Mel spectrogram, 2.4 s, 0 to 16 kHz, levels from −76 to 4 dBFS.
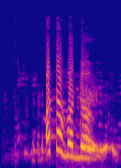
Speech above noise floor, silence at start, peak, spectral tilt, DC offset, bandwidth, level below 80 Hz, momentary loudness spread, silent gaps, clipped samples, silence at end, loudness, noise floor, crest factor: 31 dB; 0.5 s; -2 dBFS; -4 dB/octave; under 0.1%; 11.5 kHz; -62 dBFS; 9 LU; none; under 0.1%; 0.1 s; -14 LUFS; -44 dBFS; 14 dB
